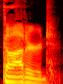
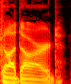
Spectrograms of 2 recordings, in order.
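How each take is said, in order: First: The name is said with an American pronunciation. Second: The name is said with a non-American pronunciation. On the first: The speaker calls it right. "that's Goddard in American English" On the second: The speaker calls it wrong. "not Goddard"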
